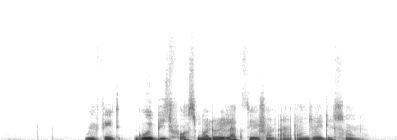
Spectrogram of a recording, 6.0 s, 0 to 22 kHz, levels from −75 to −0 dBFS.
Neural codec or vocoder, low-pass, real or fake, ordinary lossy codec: codec, 44.1 kHz, 2.6 kbps, DAC; 19.8 kHz; fake; none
